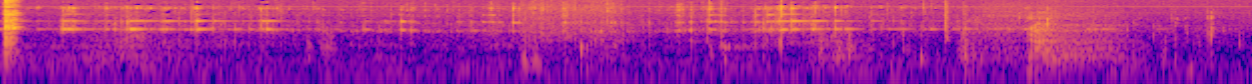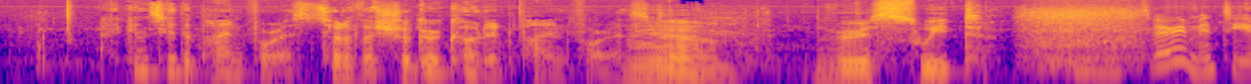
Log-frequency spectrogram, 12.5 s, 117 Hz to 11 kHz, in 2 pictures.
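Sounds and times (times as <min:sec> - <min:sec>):
glasses of minty alcoholic drink clinking in a toast: 0:00.0 - 0:10.3, 0:11.8 - 0:12.5
speech: 0:06.9 - 0:11.5, 0:12.2 - 0:12.5.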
